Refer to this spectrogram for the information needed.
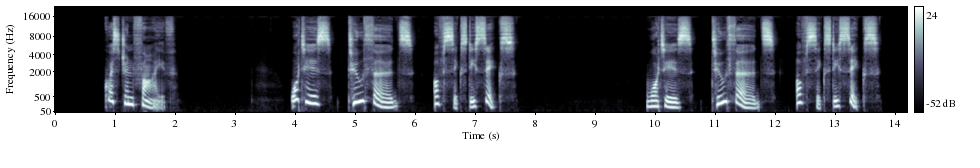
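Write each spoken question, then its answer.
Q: What is 2/3 of 66?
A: 44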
